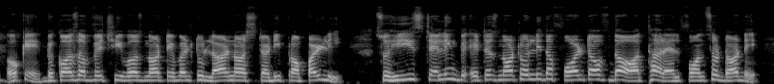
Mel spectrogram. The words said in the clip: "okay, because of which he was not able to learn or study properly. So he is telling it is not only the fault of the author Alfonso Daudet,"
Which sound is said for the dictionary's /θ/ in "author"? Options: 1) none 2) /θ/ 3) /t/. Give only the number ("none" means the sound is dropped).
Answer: 3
